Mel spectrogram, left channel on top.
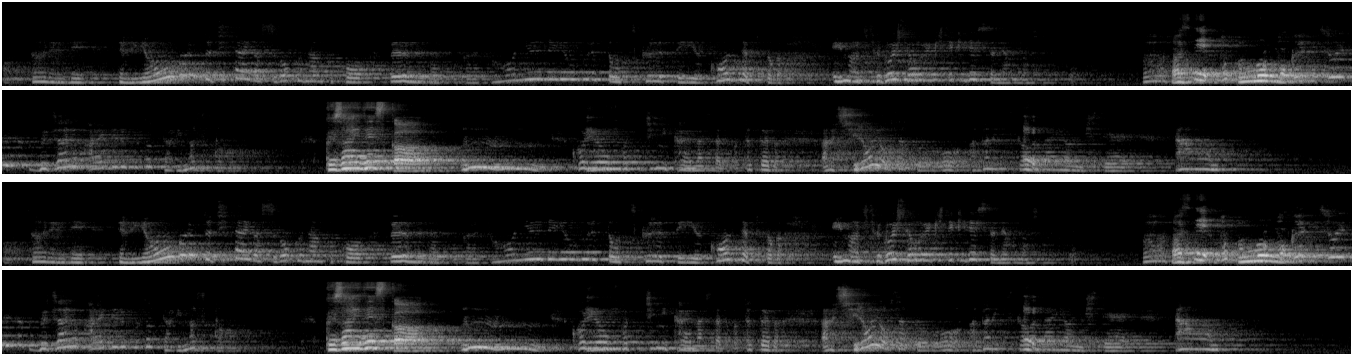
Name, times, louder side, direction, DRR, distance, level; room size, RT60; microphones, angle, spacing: voice 1, 0.3-0.9 1.2-10.3 11.4-11.8 12.2-12.3 12.8-15.9 18.1-25.7, right 1 dB, 20° right, 2 dB, 0.8 m, -32 dB
voice 2, 11.7-12.1 12.4-12.9 16.7-17.8 19.4-19.7 20.3-20.4 23.7-23.9, equal, 5° left, 3 dB, 1.0 m, -20 dB
11.0 x 10.5 x 7.5 m, 2.2 s
head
